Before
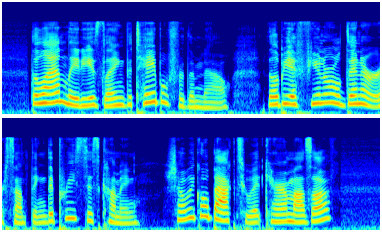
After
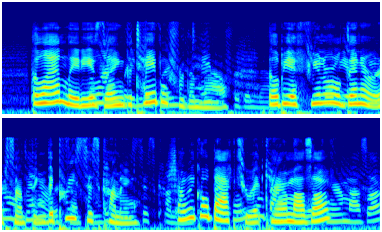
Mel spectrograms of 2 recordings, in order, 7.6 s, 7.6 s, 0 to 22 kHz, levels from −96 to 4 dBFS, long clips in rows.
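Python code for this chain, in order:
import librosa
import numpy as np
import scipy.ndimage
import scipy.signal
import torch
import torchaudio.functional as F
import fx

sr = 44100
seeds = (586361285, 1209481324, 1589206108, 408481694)

p1 = fx.peak_eq(x, sr, hz=7900.0, db=-4.5, octaves=2.8)
p2 = p1 + fx.echo_single(p1, sr, ms=555, db=-15.0, dry=0)
p3 = fx.env_flanger(p2, sr, rest_ms=2.5, full_db=-23.5)
y = p3 * 10.0 ** (-1.5 / 20.0)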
